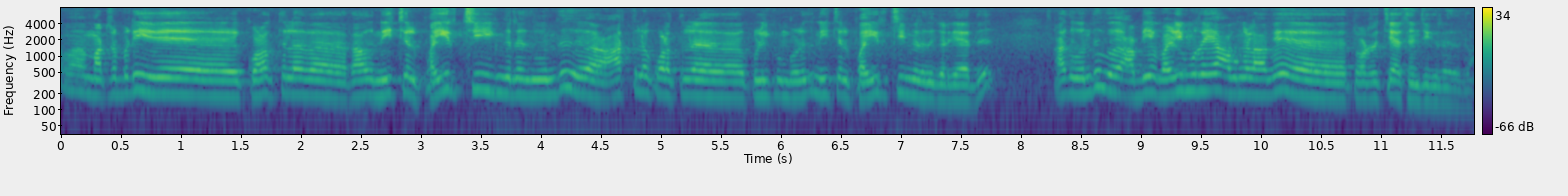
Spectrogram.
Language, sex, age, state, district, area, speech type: Tamil, male, 60+, Tamil Nadu, Thanjavur, rural, spontaneous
